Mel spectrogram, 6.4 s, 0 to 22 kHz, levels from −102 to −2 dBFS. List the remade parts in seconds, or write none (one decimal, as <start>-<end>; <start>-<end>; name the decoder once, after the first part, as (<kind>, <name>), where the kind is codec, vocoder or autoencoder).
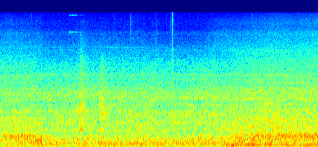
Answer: none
